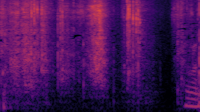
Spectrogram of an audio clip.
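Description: Paper rustling and crinkling as the folded paper treat bag and its fringed cardstock top are handled and a hand stapler is shifted along it, swelling twice in the first second.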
